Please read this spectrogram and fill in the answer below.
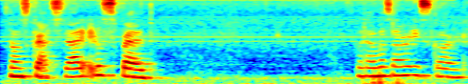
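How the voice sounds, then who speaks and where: Against noticeable background noise, a woman speaks with a non-native accent. Her high-pitched voice stays in a monotone, flat intonation. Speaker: poet. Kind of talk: poetry reading.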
